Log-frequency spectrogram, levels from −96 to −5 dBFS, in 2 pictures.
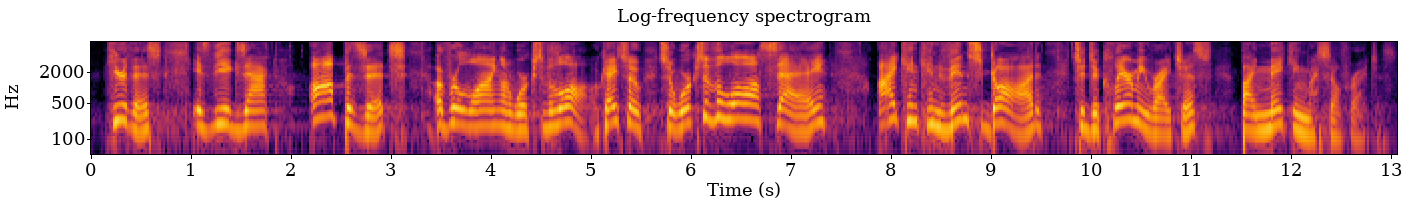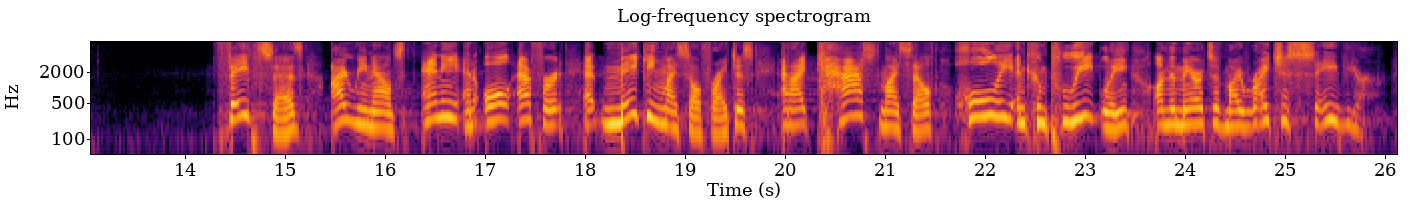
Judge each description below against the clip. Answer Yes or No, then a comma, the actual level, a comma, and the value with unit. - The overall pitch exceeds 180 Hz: Yes, high, 190 Hz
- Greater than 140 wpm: No, slow, 135 wpm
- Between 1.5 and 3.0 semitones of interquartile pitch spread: No, wide, 5.6 semitones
